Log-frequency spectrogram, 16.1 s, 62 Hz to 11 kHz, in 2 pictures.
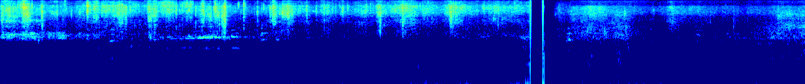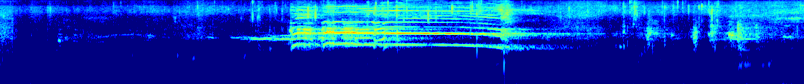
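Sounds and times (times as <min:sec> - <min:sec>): hens clucking: 0:00.0 - 0:03.3, 0:06.7 - 0:16.0
hens scratching: 0:00.0 - 0:16.0
rooster crowing: 0:10.9 - 0:13.6.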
